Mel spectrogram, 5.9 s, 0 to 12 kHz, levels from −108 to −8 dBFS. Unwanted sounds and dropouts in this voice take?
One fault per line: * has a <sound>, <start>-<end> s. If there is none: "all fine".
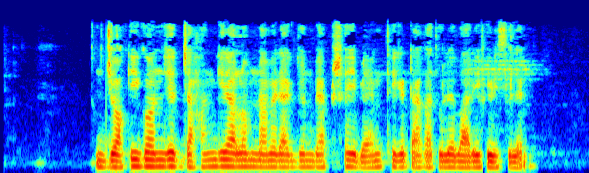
all fine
